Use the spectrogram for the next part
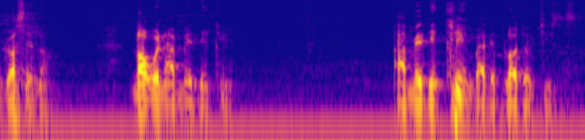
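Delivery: low, soft voice of God answering; hushed preaching. Acted. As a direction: drop right down and state it quietly. Drops voice for God's answer.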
